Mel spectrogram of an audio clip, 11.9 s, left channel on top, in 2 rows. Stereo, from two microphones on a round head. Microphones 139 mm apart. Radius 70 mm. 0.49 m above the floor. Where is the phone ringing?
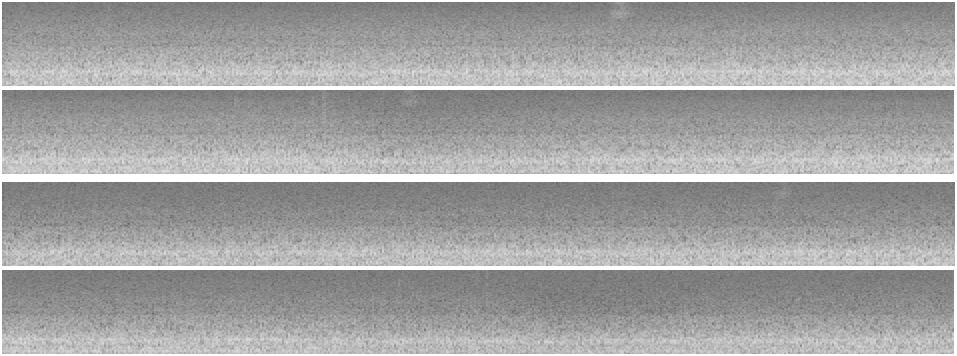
No phone ringing in this recording.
